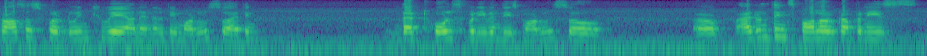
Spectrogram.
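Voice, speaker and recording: A woman speaks at a moderate pace with a Telugu accent. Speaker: NLP expert panelist. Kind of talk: panel discussion. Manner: halting, with frequent repetitions.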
